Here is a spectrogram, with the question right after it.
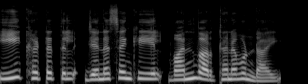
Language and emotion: Malayalam, neutral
